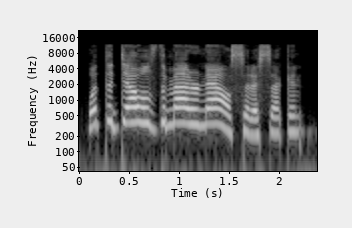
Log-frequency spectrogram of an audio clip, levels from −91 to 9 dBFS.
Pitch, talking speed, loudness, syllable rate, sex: 300 Hz, 225 wpm, -16 LUFS, 5.6 syllables/s, female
